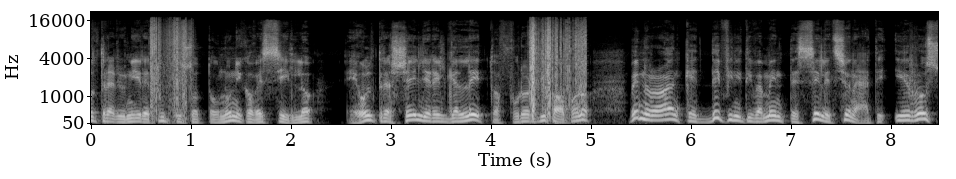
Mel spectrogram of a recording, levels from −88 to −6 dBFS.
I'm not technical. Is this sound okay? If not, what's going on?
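No. Cable scratch noise at 0.58–1.05 s and 4.36–4.98 s: a scratchy rustle over the speech, likely from a worn cable or plug being moved and briefly losing contact.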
